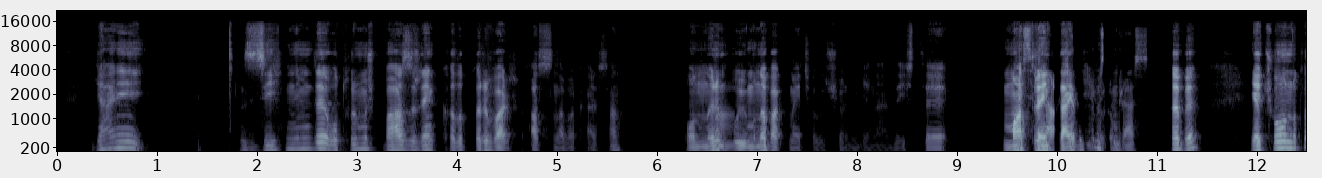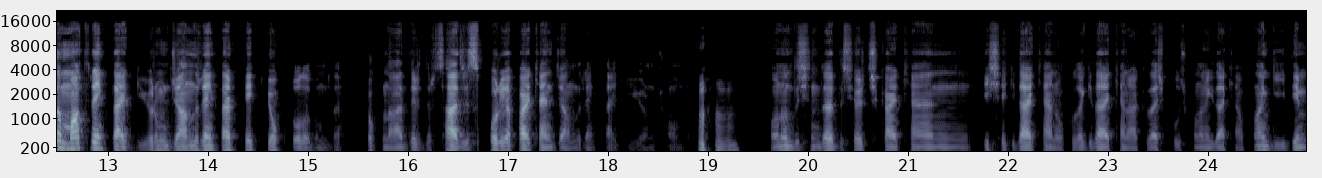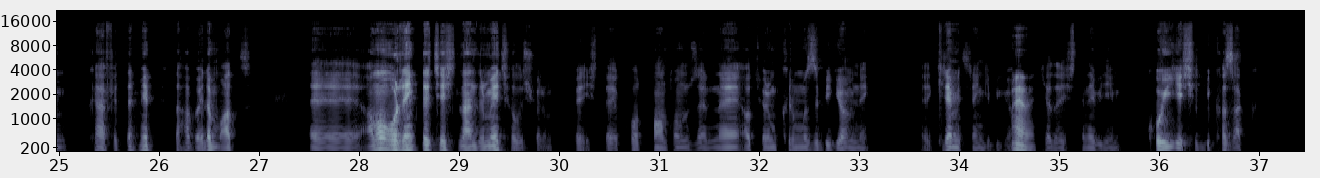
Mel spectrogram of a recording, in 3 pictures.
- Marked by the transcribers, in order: tsk
- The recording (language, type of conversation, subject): Turkish, podcast, Giyinirken rahatlığı mı yoksa şıklığı mı önceliklendirirsin?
